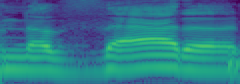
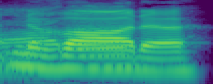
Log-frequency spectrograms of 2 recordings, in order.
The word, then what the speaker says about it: Nevada: Oh my goodness. I I have corrected board of trustees members, chancellors on how to say it properly. Everyone's like, "Oh, like Las Vegas, Nevada." I'm like, "Nope, Reno, Nevada."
